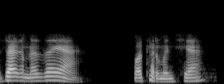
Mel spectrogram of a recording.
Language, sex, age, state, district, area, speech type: Bodo, female, 60+, Assam, Udalguri, rural, conversation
